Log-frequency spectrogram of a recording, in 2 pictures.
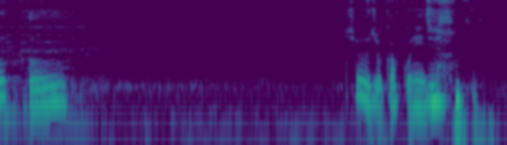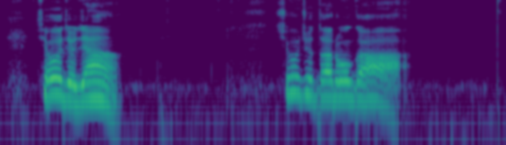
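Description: A young woman speaks in a high, cute voice close to the microphone, in short bursts with pauses.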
